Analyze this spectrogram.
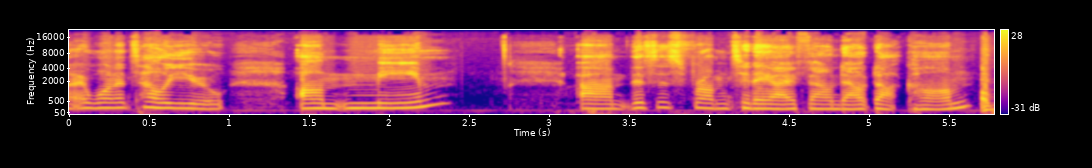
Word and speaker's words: meme: Okay, so meme, incidentally, is often pronounced as Mimi or Meme, but in fact should be pronounced meme.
